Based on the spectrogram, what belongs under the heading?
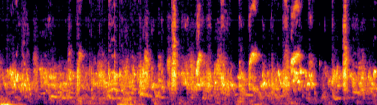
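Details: Baby parrot chicks giving a dense, continuous chorus of harsh, raspy squawks and scratchy chirps that overlap without pause, with a few soft low thumps early on.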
